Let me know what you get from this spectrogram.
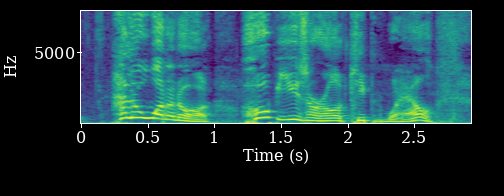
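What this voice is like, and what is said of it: Put-on Irish accent. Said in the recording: “your favourite person to do an accent for, Orla Redmond from Wexford in Ireland”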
